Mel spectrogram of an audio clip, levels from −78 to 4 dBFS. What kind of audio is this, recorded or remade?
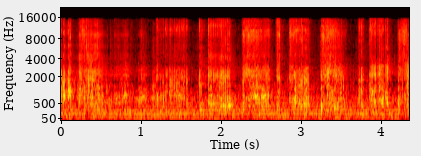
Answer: remade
